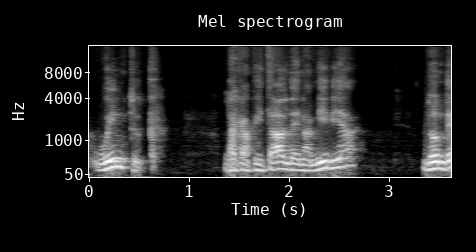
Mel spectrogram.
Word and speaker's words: Windhoek: El primero de ellos en la ciudad de Windhoek, se pronuncia de una forma inusual, Windhoek, la capital de Namibia, donde esta práctica de la reutilización directa potable viene funcionando desde 1968.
